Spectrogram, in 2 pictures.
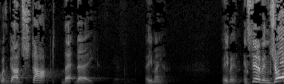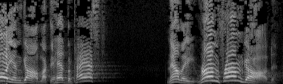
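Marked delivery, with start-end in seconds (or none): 4.9-11.2 forceful preaching. Real, not acted.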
